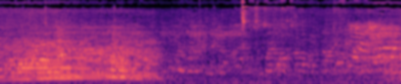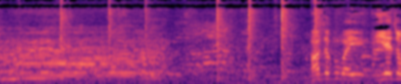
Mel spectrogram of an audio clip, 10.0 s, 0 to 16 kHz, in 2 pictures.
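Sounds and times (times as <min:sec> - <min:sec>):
cow mooing: 0:00.0 - 0:02.0, 0:04.8 - 0:07.1.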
